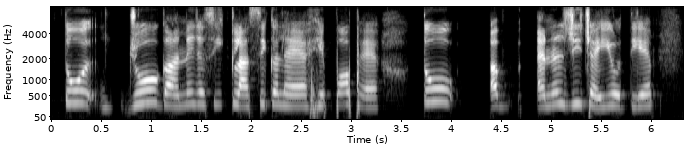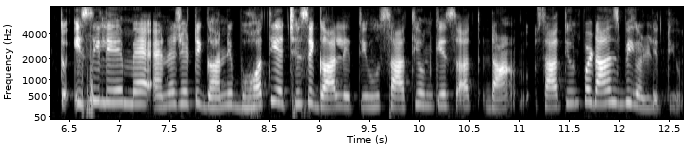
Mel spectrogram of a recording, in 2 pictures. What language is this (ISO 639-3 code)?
hin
